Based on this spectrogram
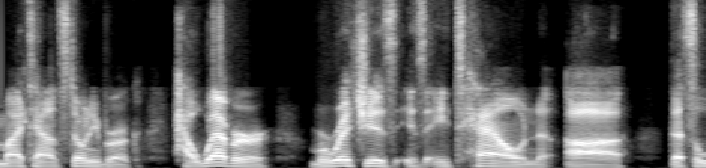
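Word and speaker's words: Moriches: So, want to talk about the song that you guys did a music video for, More Riches. Is that how you pronounce that? – Yes, More Riches, which a lot of publications are saying that's a road on Long Island.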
